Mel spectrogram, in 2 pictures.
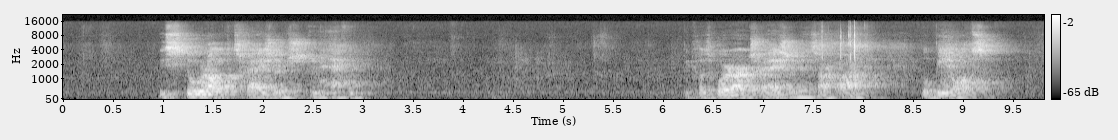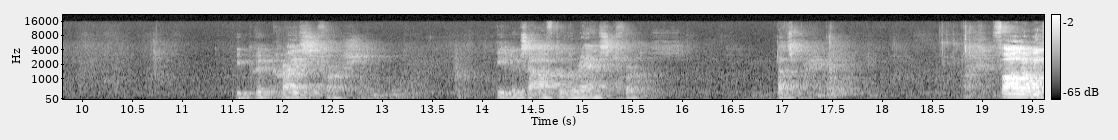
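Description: An elderly man speaks calmly in phrases, with pauses, in an echoing room.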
